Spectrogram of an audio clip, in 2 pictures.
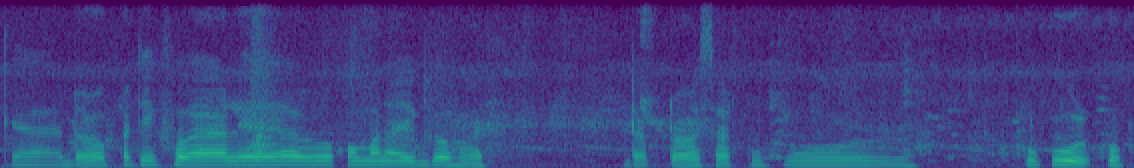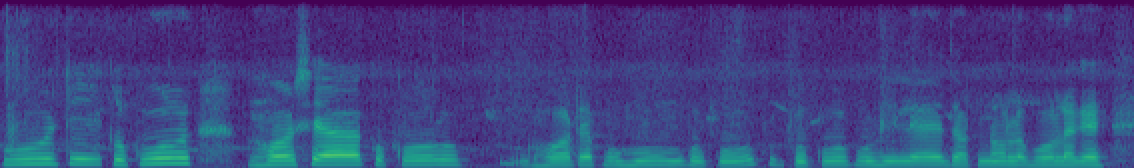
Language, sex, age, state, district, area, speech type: Assamese, female, 60+, Assam, Golaghat, rural, spontaneous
